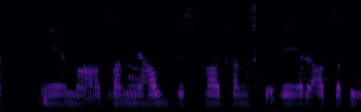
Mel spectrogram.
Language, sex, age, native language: Icelandic, male, 12, Icelandic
